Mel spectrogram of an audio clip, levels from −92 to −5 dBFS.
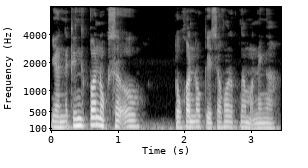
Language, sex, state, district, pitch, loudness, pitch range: Garo, male, Meghalaya, North Garo Hills, 130 Hz, -19 LUFS, 115-140 Hz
